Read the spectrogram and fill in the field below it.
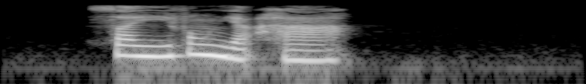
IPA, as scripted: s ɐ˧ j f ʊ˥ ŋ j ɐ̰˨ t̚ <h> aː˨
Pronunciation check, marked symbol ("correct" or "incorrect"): correct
